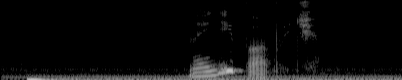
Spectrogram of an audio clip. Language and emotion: Russian, sad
